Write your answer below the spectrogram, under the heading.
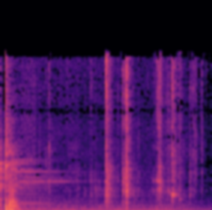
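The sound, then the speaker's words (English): Eggs cracked into a bowl: a sharp shell crack at the start, followed by a few faint clicks and taps of shell against the bowl in otherwise quiet surroundings. “And we're going to crack a couple of eggs. We have two eggs. We're going to crack them.”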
